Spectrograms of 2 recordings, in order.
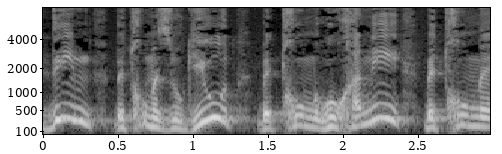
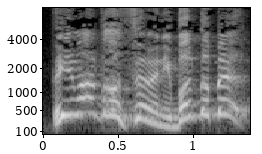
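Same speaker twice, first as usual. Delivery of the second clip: eager; 4 dB louder, faster than usual. Retold or imitated. Friend suddenly eager to talk.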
